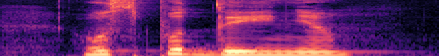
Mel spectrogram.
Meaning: 1. landlady 2. hostess
- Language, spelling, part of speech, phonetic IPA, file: Ukrainian, господиня, noun, [ɦɔspɔˈdɪnʲɐ], Uk-господиня.ogg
